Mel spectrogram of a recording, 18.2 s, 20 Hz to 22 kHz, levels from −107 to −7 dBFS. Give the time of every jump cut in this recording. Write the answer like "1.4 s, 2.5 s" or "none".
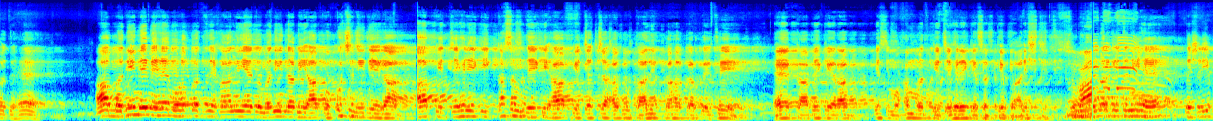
6.2 s, 16.4 s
